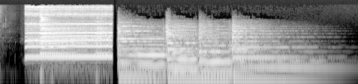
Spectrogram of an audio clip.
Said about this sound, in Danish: Det er jo, det er jo ja, jeg har taget en falske tone med. Nå, må vi høre nogle falske toner?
